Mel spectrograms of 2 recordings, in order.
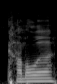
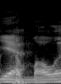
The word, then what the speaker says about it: Kamala: And also, you said it wrong, Seth. It's Kamala, not Camala.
